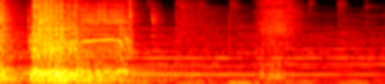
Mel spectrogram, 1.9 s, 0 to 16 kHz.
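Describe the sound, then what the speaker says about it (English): An impact wrench spins in reverse, backing bolts out of the deck plates on an 84-inch finish mower with one loud, brief whirring burst, then a quieter follow-up rattle as a bolt comes free. "we'll take our impact wrench, make sure it's running in reverse, and we'll take these bolts out"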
